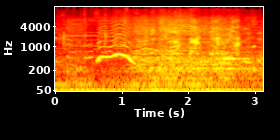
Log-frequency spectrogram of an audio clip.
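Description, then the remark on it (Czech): Excited children's voices shout and cheer together on an amphibious bus that has just driven into the water of the Seine, with overlapping chatter and a steady engine-like rumble underneath, continuous throughout. “Podle křiku dětí je slyšet, že tohle je ta nejlepší část celé prohlídky.”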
